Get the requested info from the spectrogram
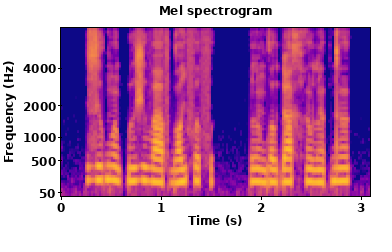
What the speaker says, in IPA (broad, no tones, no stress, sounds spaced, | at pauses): z ɨ ɡʷ ã u̯ k͡p ɯ ʒ ɨ β aː f ɡ ɒ i̯ f ə f | l ə̃ ɡʷ a u̯ ɗ a x h ə̃ u̯ l ə̃ ʔ d ə̃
